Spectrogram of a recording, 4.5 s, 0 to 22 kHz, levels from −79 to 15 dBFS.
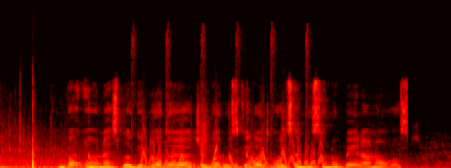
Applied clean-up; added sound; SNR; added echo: none; Scratching (performance technique) + Crowd / Fireworks; 9 dB; none.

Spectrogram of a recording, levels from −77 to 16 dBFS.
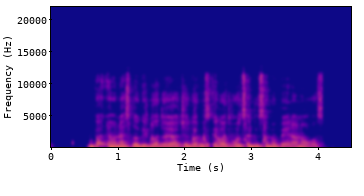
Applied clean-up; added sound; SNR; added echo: neural mask model Resemble Enhance denoiser.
